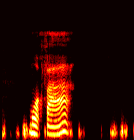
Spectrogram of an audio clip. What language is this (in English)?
Thai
